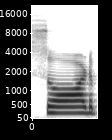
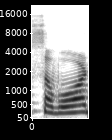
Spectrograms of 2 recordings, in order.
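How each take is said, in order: First: No w sound is heard after the s. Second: A w sound is heard after the s. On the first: The speaker calls it right. "सॉर्ड पढ़ना है" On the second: The speaker calls it wrong. "सवॉर्ड नहीं"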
